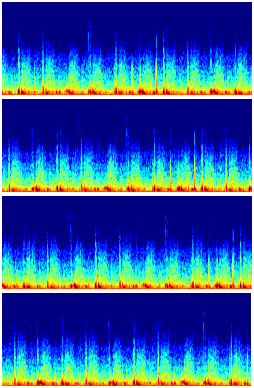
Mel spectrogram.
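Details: Womb-sound sleep aid for babies with white noise: steady muffled low heartbeat thumps at a regular rate over a constant whooshing hum of flowing sounds, a heartbeat as heard from inside the womb.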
